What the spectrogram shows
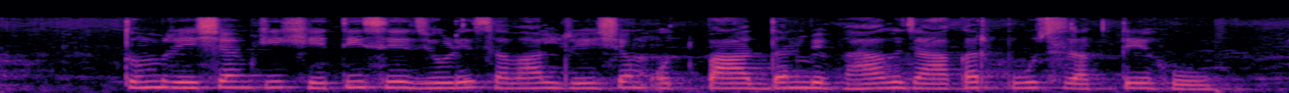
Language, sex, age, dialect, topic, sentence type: Hindi, female, 18-24, Kanauji Braj Bhasha, agriculture, statement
